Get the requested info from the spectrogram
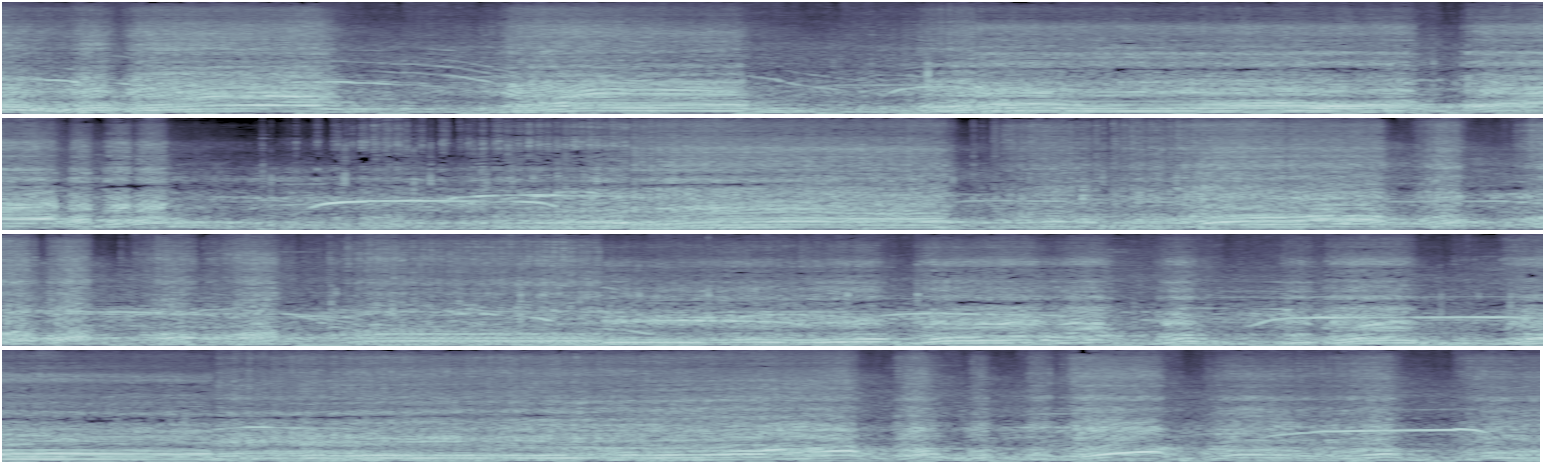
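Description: Monster truck engines revving hard and repeatedly, the pitch sweeping up and falling back every second or two as the trucks race and spin in the dirt.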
